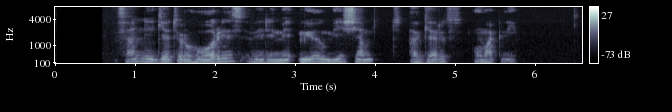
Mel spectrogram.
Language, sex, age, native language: Icelandic, male, 70-79, Icelandic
